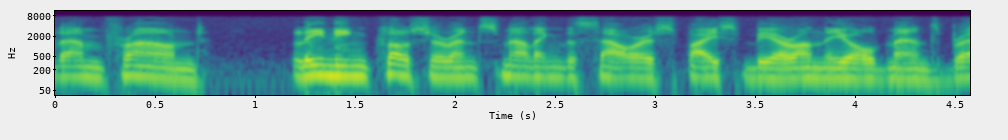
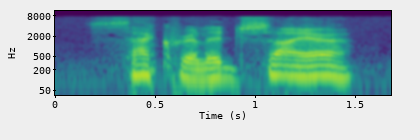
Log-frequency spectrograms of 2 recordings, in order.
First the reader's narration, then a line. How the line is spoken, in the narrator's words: Fenring murmured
